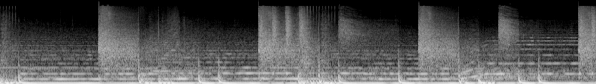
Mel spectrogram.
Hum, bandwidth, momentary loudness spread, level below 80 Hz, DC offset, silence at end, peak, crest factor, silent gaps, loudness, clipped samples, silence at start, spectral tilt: none; 14.5 kHz; 2 LU; -8 dBFS; under 0.1%; 0 s; 0 dBFS; 8 dB; none; -12 LUFS; under 0.1%; 0 s; -5.5 dB/octave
